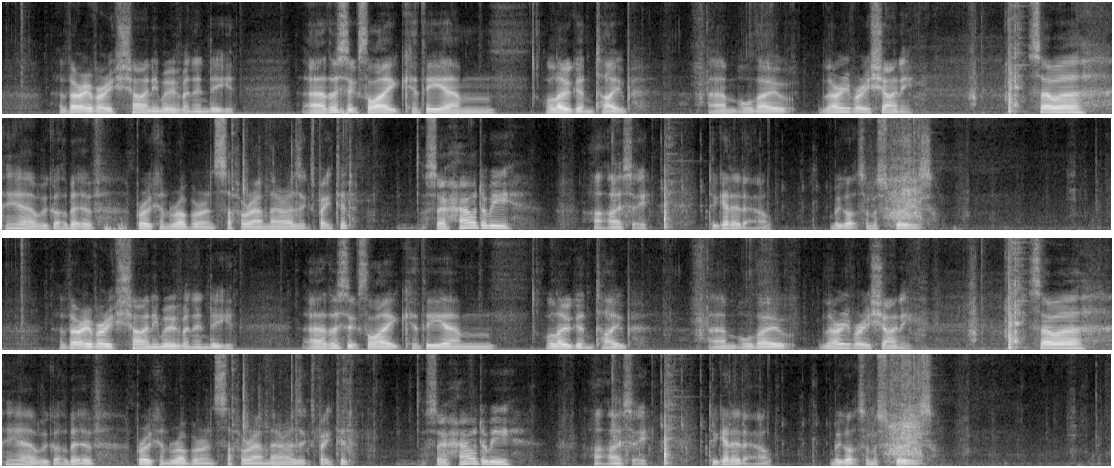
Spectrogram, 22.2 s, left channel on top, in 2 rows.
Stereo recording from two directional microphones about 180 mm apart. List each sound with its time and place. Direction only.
0.5 s speech: 40° left (ahead or behind)
3.0 s speech: 45° left (ahead or behind); by 20.0 s 25° left (ahead or behind)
